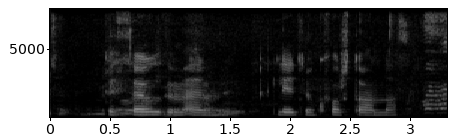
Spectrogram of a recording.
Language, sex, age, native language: Icelandic, female, 14, Icelandic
